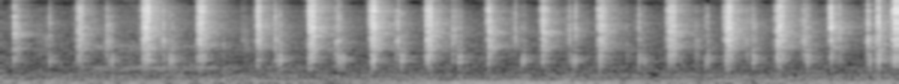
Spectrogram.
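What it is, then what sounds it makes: Plastic game controller. Fingers rapidly tap and scratch the grips and buttons of a hollow, black plastic handheld game controller. The result is a quick run of about two dozen sharp, bright, dry clicks that die away almost at once, over a faint low hum.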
